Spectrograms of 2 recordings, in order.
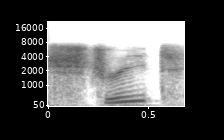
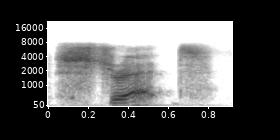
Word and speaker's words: street: go to the word street here instead of saying stret okay it's e raise your tongue in the back of your mouth street street straight okay one more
